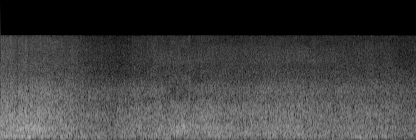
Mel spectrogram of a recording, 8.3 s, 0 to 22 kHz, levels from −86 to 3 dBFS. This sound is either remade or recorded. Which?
recorded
